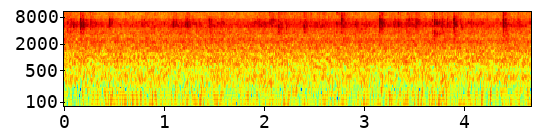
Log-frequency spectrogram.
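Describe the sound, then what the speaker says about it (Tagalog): Heavy rain pours in a continuous, fairly loud hiss, dense drops pattering on surfaces with small irregular spatters, and no voices present. "Ayun na, uulan, oh."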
